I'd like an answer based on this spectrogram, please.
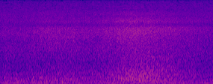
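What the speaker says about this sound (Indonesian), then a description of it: "Lihat ombak di sana. Tidak bosan-bosan menepis pantai sepanjang zaman." Ocean waves wash against a shore in a steady broad roar with some wind, swelling slightly toward the middle and continuing unbroken.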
